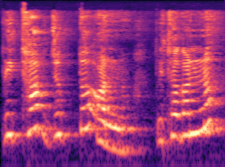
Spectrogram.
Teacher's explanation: অয়ের প্রভাবে পূর্ববর্তী ক হয়েছে গ।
